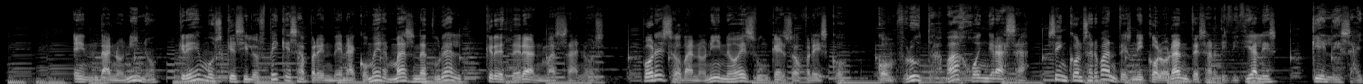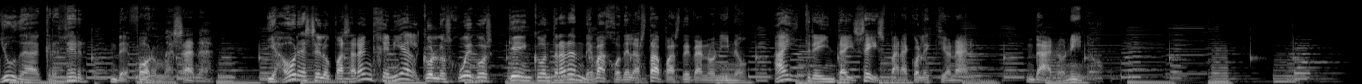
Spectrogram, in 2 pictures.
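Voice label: comercial, Spanish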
